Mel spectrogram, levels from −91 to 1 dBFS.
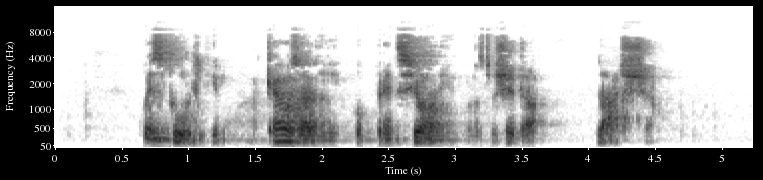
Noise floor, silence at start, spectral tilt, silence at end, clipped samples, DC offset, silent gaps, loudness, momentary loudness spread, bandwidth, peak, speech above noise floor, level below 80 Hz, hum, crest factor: -76 dBFS; 0.65 s; -4.5 dB/octave; 0.75 s; under 0.1%; under 0.1%; none; -19 LUFS; 17 LU; 9.2 kHz; -2 dBFS; 57 dB; -62 dBFS; none; 18 dB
